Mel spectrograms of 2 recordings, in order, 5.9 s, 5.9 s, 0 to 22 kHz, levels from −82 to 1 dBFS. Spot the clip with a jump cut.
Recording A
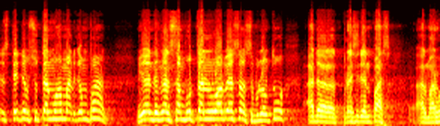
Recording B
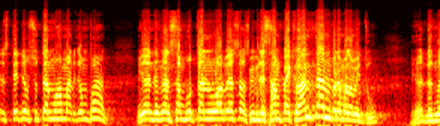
B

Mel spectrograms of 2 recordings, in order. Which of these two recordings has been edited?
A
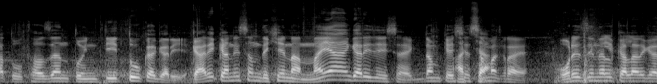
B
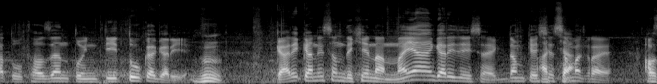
A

